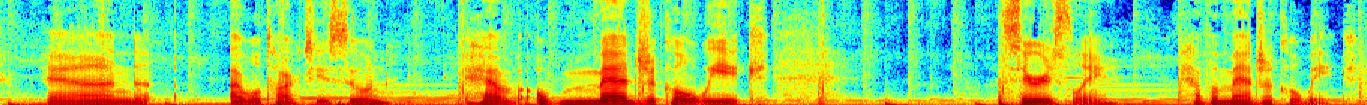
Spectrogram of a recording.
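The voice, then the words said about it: Tired, fading voice. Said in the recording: “I'm exhausted. ... I'm losing my voice and I'm getting tired.”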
